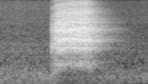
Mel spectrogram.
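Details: Grumpy monk parakeet giving a single harsh, broadband screech lasting about half a second, loud and noisy rather than tonal, over quiet background.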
